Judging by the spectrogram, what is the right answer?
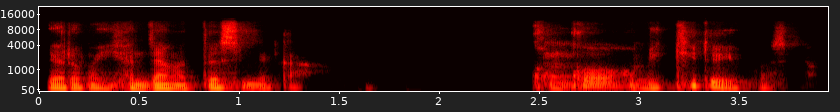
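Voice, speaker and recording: A middle-aged man preaching a sermon in a church, swinging between loud bursts and hushed asides. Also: on the low side, moderate pace, creaky, husky. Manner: animated preaching with sudden loud and quiet swings. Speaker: pastor. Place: church sanctuary.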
